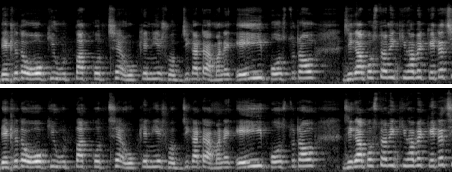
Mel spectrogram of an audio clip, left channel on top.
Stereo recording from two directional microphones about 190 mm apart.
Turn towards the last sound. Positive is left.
turn(degrees=-15)  # may be behind; listen again after turning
